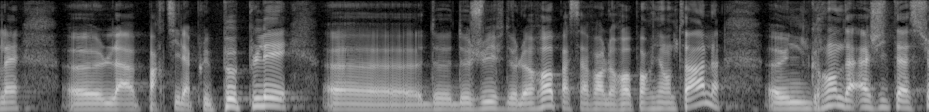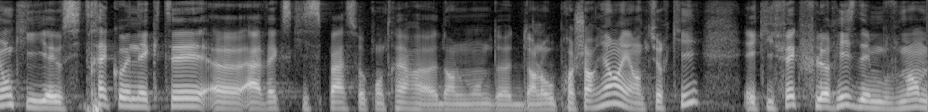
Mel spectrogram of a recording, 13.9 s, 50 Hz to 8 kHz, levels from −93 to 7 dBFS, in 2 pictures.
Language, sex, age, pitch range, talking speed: French, male, 20-39, 115-150 Hz, 200 wpm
